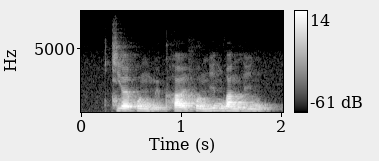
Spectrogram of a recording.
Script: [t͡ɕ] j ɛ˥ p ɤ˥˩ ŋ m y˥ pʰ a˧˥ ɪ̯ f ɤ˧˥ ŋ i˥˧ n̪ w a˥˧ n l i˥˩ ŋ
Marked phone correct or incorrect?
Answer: correct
